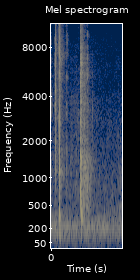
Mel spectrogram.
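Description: A few quick keystrokes on a computer keyboard, two close clicks and then a single sharp tap, near and clear with no talking.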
